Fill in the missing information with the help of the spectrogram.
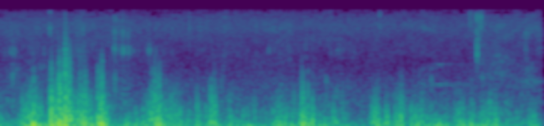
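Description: Strong wind from a cyclone buffets the microphone in heavy, low rumbling gusts, loudest in the first half second, then continues as a rough, uneven roar throughout.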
